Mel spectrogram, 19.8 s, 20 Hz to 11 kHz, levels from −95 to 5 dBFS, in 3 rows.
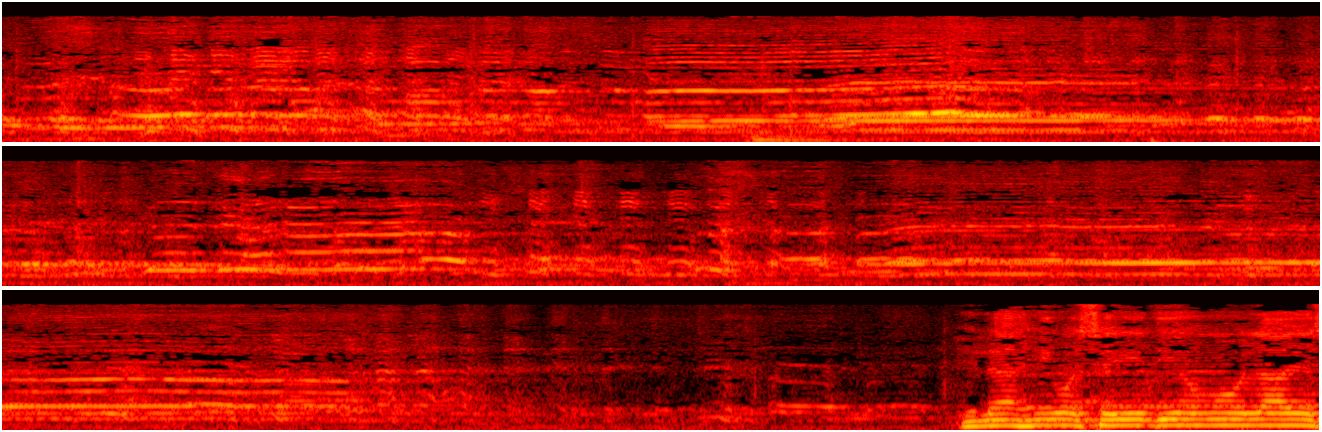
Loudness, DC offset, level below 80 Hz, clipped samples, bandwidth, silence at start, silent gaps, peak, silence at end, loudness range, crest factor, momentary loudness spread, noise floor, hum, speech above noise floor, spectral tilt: -37 LUFS; under 0.1%; -62 dBFS; under 0.1%; 7.6 kHz; 0 s; none; -18 dBFS; 0 s; 8 LU; 18 dB; 20 LU; -58 dBFS; none; 27 dB; -5 dB/octave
